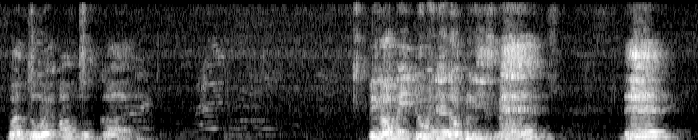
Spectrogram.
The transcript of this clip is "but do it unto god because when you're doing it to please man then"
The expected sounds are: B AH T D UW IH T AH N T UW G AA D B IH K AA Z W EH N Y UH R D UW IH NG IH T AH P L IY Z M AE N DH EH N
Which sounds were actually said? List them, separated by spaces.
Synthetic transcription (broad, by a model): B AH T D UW IH T AH N T UW G AA D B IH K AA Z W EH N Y D UW IH NG IH T AH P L IY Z M AE N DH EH N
